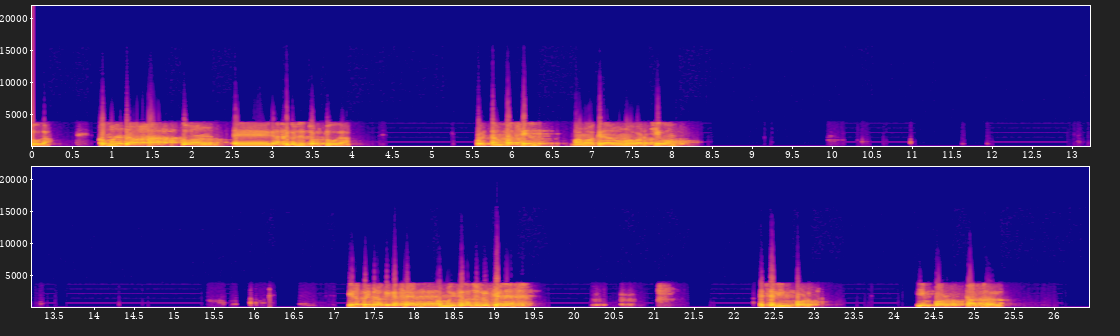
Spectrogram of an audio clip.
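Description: A man lectures through a microphone, speaking calmly in bursts with pauses.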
